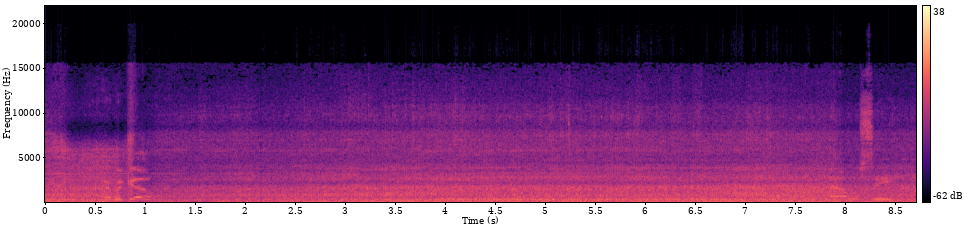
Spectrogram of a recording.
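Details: Apartment AC outdoor condenser after replacing bad contactor and capacitor, 245 volts supply: steady even whoosh of condenser fan and compressor, no clatter or buzzing; normal condenser operation after repair.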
